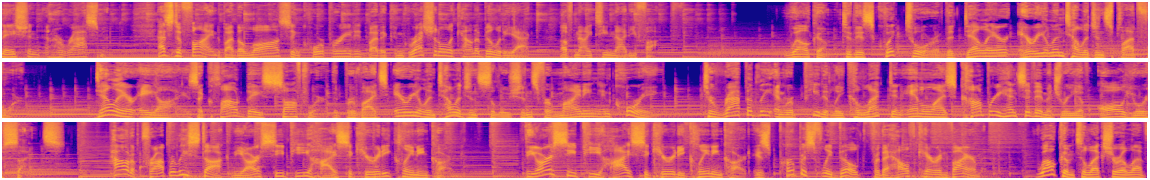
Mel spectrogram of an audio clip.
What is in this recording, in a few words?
E Learning Training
